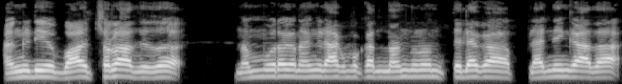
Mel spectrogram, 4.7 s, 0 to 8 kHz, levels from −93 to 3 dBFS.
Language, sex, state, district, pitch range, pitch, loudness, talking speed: Kannada, male, Karnataka, Raichur, 170-185 Hz, 180 Hz, -16 LUFS, 165 wpm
